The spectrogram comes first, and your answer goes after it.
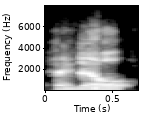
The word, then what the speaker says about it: Pendel: Do you know the pronunciation? Yeah. Pendel Food Pantry in Pennsylvania.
